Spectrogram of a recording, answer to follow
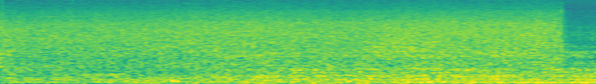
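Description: Faint steady hiss of water spraying from a garden hose's multi-pattern nozzle set to its 'center' spray pattern.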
